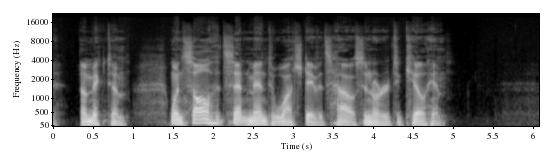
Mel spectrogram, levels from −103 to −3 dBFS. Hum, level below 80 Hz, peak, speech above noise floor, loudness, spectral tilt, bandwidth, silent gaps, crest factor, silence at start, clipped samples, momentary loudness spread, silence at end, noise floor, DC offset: none; -38 dBFS; -4 dBFS; 55 dB; -23 LUFS; -7 dB/octave; 13.5 kHz; none; 18 dB; 0 s; under 0.1%; 10 LU; 1.2 s; -76 dBFS; under 0.1%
